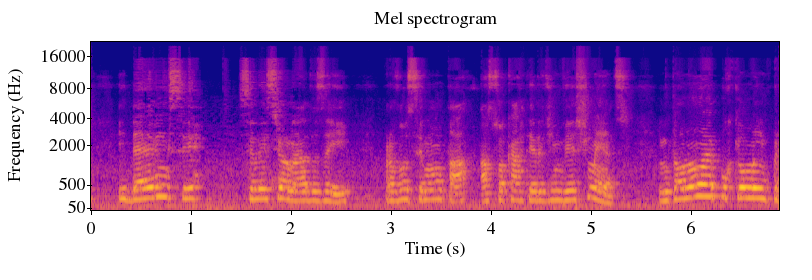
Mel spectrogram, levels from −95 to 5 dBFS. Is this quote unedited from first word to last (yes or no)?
yes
